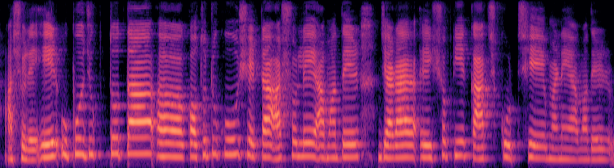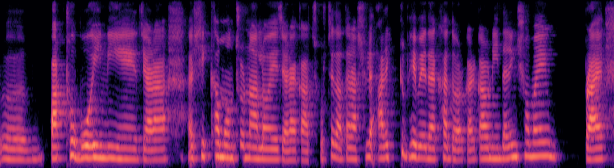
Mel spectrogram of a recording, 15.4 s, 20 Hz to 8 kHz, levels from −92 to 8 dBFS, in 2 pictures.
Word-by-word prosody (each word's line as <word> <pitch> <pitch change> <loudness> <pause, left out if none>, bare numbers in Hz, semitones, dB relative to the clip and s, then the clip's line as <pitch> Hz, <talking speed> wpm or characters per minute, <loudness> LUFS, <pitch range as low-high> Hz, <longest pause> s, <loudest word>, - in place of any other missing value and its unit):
আসলে 185 -5 -1 0.2
এর 235 - +7 0.2
উপযুক্ততা 275 +2 +2 0.3
আ - - +6 0.3
কতটুকু 260 +4 0 0.2
সেটা 230 -2 +3 0.2
আসলে 235 +4 -2 0.2
আমাদের 215 +1 0 0.4
যারা 215 0 +6 0.4
এসব 225 +3 -6
নিয়ে 250 -1 -1
কাজ 195 0 +4 0.2
করছে 220 +1 -3 0.3
মানে 190 0 -4 0.2
আমাদের 180 0 -6 0.2
অ - - -4 0.5
পাঠ্য 205 +1 +2 0.2
বই 215 0 +4 0.2
নিয়ে 195 -2 -3 0.2
যারা 175 +1 0 0.4
আ - - -2
শিক্ষা 235 +1 -3
মন্ত্রণালয়ে 200 -3 -2
যারা 170 +1 -1
কাজ 165 0 -5
করছে 245 - -15
তাদের 195 +1 -4
আসলে 215 +4 -5
আরেকটু 215 +6 -6
ভেবে 215 -3 0
দেখা 185 +2 -5
দরকার। 175 0 -5
কারণ 195 0 -1
ইদানিং 200 +3 -2
সময়ে 240 +1 -1 0.5
প্রায় 185 +1 +4
215 Hz, 140 wpm, -21 LUFS, 195-235 Hz, 0.5 s, এর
